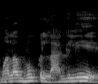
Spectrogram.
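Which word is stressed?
लागली. The stress falls on the last word. The hunger has actually set in. "ह्याच्यात लागलीला महत्त्व आहे"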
